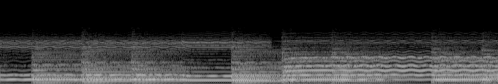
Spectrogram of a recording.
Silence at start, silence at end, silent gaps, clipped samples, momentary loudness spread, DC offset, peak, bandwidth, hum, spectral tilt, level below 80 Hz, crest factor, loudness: 0 s; 0 s; none; under 0.1%; 3 LU; 0.4%; -10 dBFS; 5.2 kHz; none; -9.5 dB/octave; -44 dBFS; 12 dB; -24 LUFS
